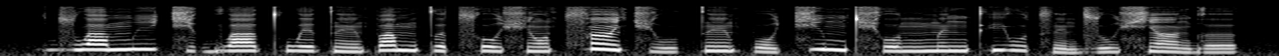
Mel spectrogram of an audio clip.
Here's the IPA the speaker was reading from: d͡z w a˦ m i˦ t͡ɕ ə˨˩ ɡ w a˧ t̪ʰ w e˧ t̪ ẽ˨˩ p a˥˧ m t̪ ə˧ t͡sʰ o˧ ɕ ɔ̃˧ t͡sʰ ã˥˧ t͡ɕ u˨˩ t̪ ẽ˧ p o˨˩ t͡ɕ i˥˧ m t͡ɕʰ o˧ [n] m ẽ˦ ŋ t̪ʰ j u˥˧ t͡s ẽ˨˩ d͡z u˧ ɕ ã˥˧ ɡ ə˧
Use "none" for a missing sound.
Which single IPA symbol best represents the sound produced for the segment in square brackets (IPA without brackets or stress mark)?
n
